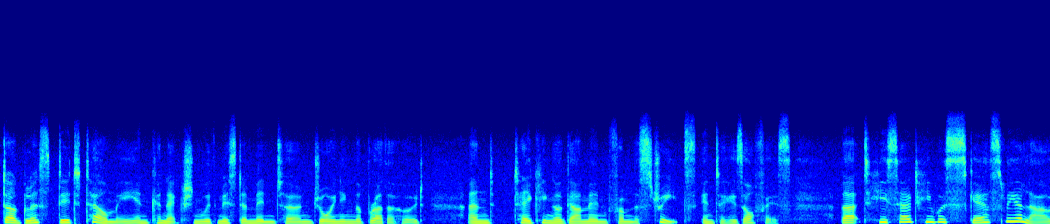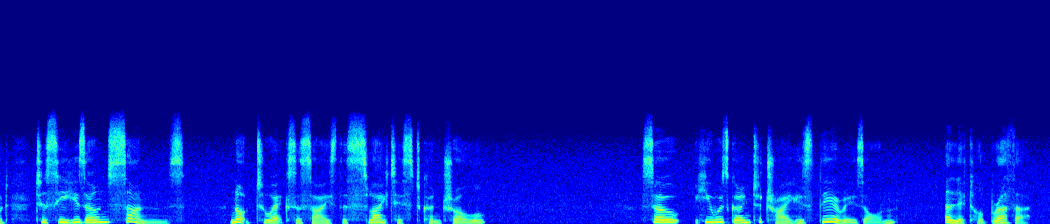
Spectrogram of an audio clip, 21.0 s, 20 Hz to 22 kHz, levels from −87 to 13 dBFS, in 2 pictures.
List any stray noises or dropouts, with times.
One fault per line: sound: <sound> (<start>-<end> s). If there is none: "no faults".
no faults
